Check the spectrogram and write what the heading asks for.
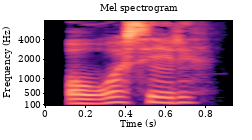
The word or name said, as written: Oversatte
